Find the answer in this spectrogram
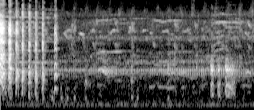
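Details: Trapping decoy rooster gives a quick burst of about seven sharp, loud clucking notes in a little over a second, followed by softer scattered clucks and faint background calls.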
